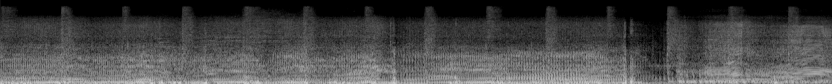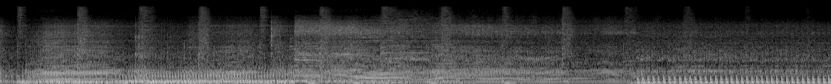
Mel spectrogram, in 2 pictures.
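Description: Enduro dirt bike engine revving up and down while riding a forest trail. A music track with a steady beat plays over it.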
